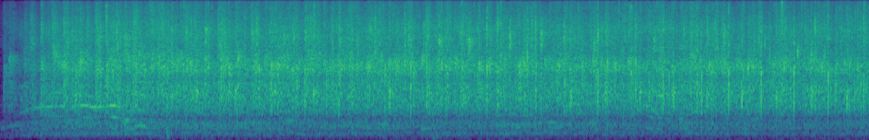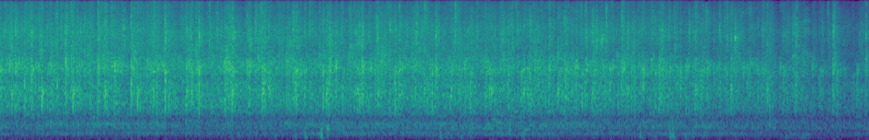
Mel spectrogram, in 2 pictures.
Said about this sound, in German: Das ist auch das erste Mal, wo man klatscht in Zürich, wenn ich komme.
